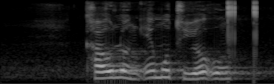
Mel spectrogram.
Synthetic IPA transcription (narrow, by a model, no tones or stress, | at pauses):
kʰaʊloŋ̩ɛmʊtʰʊjoʔʊ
